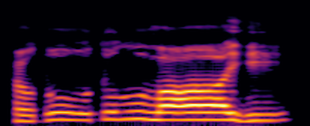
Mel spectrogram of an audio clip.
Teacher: এখানে হুদুদুল্লাহি পড়া যাবে না, কারণ আল্লাহ শব্দের পূর্বে এখানে পেশ এসছে, তাই আল্লাহ শব্দকে পুর করে পড়তে হবে, অর্থাৎ ল পড়তে হবে।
